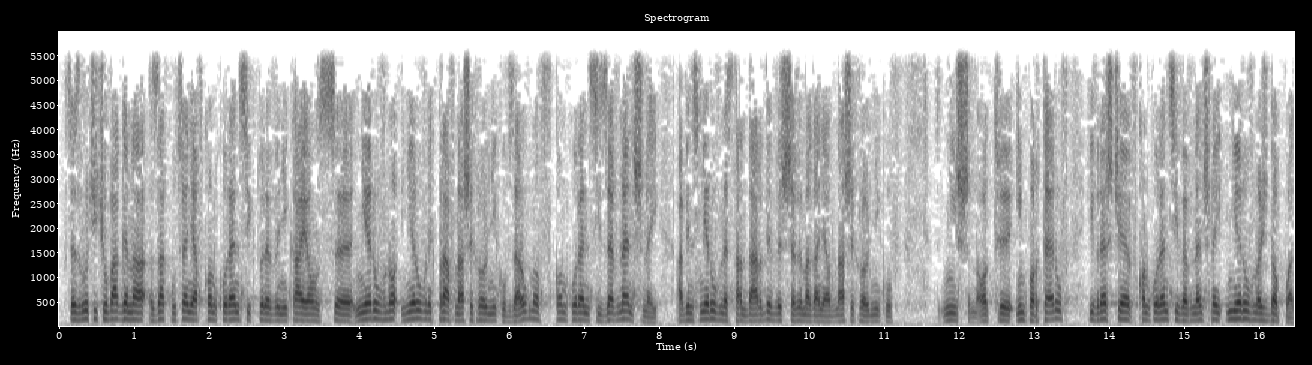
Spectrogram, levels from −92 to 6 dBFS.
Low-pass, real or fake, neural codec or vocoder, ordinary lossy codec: 5.4 kHz; real; none; none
